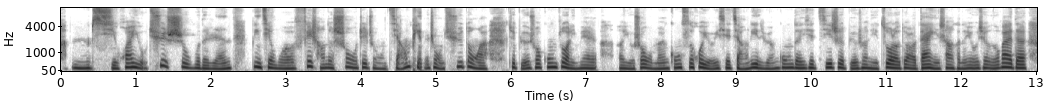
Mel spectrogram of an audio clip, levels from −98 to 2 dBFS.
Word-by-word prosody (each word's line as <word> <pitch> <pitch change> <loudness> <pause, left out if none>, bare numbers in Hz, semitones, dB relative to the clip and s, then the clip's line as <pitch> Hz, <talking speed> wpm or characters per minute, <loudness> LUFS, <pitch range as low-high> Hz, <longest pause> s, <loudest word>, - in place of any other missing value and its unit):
嗯， 170 -2 +1
喜 160 0 0
欢 215 +8 +2
有 180 -5 -1
趣 290 - -2
事 230 -1 +3
物 175 -3 -1
的 155 -2 0
人， 140 +3 -1 0.2
并 240 -3 +3
且 200 - +1
我 155 -2 -1
非 260 - -1
常 180 -6 -3
的 185 -1 0
受 200 +1 -1
这 205 +3 0
种 155 -7 -6
奖 200 - -1
品 210 -4 -1
的， - - -19
这 - - -2
种 175 -5 -1
驱 245 +11 -4
动 215 -8 0
啊。 145 -1 -2 0.3
就 210 - -1
比 150 - -6
如 160 - 0
说 200 +2 0
工 220 +2 +1
作 215 -2 +3
里 155 - -1
面， 160 +2 -1 0.3
呃， 160 -2 -2
有 145 -2 -3
时 140 - -5
候 195 - +2
我 170 - -2
们 145 +1 -2
公 190 +4 0
司 210 - -1
会 205 -1 +3
有 145 -4 -1
一 155 - 0
些 175 +2 -1
奖 140 -3 -2
励 195 +2 +4
的 165 - -2
员 145 +2 -3
工 195 +2 0
的 180 -3 +2
一 - - +1
些 185 +1 0
机 200 +5 0
制， 195 -1 +1
比 155 - -8
如 150 - 0
说 180 +2 0
你 155 -3 -1
做 195 +7 +3
了 175 -2 +3
多 185 - 0
少 155 -2 0
单 180 +4 +4
以 150 - -1
上， 170 +3 -1
可 160 - -3
能 150 +1 -2
有 165 0 0
一 - - 0
些 180 +2 0
额 165 -1 -1
外 215 0 +5
的， 180 -2 +4
175 Hz, 345 characters per minute, -22 LUFS, 155-200 Hz, 0.3 s, 外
